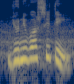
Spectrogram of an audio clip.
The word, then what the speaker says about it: university: See the example: a unique, a university, a European. As you can see, the words unique, university, European start with vowel letter but produces the sound of a consonant Y.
